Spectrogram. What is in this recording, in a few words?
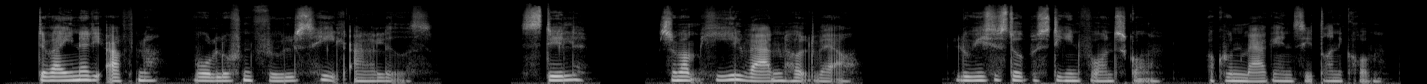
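Danish female narration audio book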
